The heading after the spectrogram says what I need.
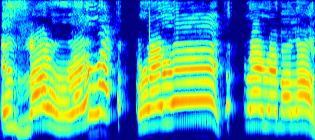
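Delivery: mock wasted-drunk calling out, very high and drawn-out. Retelling a story, a drunk character calls out to ray ray: imitating a drunk woman. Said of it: "drunk A F".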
